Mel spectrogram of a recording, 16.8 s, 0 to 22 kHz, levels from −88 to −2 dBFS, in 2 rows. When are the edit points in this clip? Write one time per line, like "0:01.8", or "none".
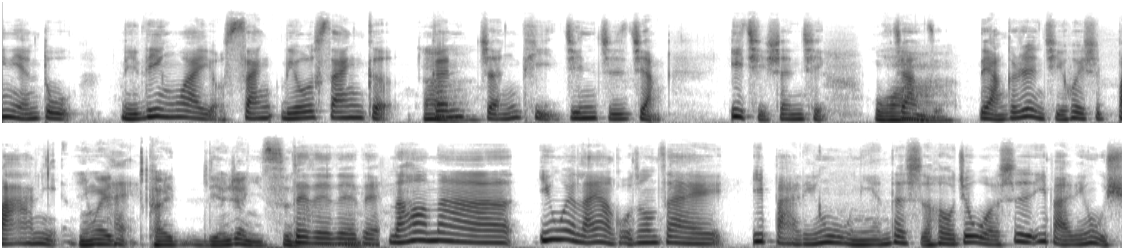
0:07.2
0:11.2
